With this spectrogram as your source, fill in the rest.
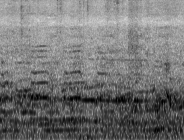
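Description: Layer hens of the Sebastar cross breed clucking steadily in a poultry house, a dense continuous flock murmur with overlapping soft calls throughout, no single bird standing out.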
